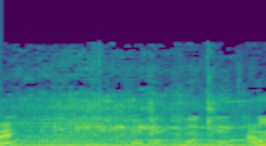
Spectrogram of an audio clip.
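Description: Street traffic: a motor vehicle's engine rumbling close by, strongest for about the first second, with faint voices in the background.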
